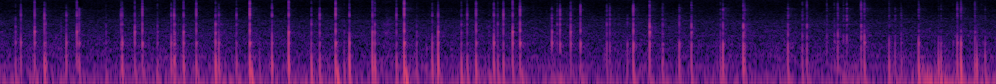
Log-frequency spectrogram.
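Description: Fingers tap on a wooden surface in a rapid, uneven patter of short, dry knocks with almost no ring. Each tap has a low thud body and a bright clicky edge.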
